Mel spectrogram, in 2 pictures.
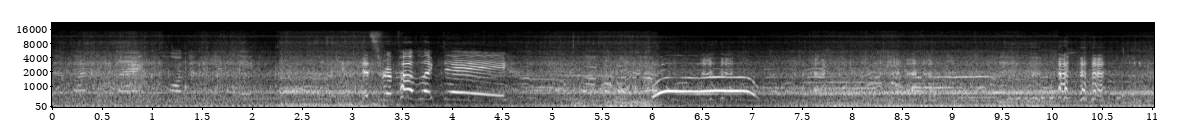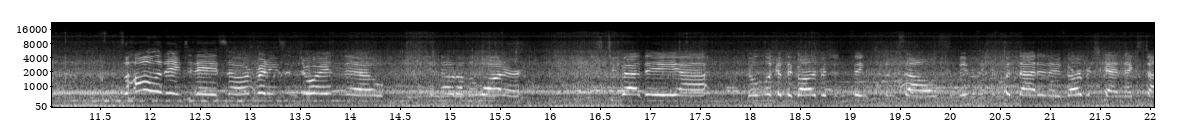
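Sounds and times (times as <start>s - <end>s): outboard motor running: 0.0s - 22.0s
people talking and laughing: 0.0s - 22.0s
wind on microphone: 0.0s - 22.0s
flat tone: 7.0s - 22.0s.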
